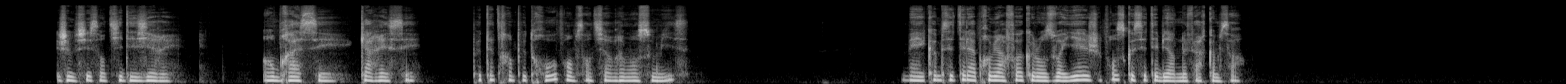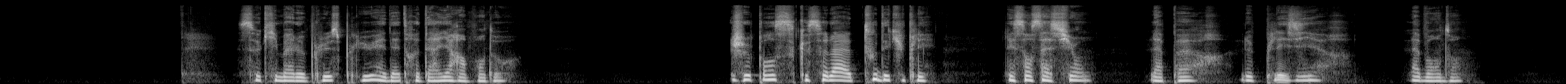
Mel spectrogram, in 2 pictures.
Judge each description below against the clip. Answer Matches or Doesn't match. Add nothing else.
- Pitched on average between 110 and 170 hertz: Doesn't match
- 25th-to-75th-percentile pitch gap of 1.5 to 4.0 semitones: Matches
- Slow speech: Matches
